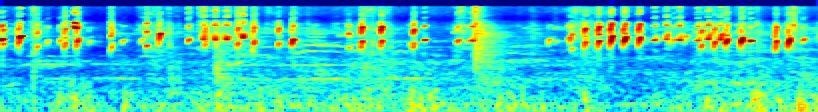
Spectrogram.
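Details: European goldfinch mating song meant to stimulate a breeding-ready female; quick liquid twitters and tinkling chirps in bursts, a short pause mid-phrase, then a fast rattling run.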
